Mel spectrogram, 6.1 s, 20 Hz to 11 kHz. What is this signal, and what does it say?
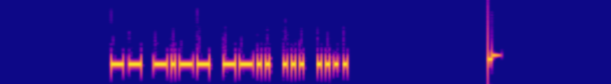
Morse code, heard as a keyed tone, about 27 wpm, 700 Hz. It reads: MYZSH
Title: Code Groups - 5 Letter:Numbers - 28wpm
